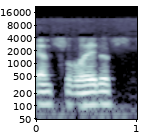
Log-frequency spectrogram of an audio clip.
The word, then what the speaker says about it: Enceladus: And I wanted to ask you, if it's what is your opinion on Europa Enceladus? I can never say that right. – Enceladus.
